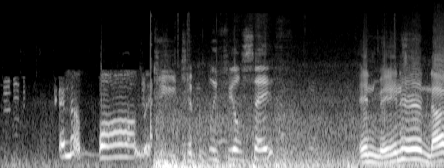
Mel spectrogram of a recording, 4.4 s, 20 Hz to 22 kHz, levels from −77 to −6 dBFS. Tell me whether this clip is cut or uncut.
cut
